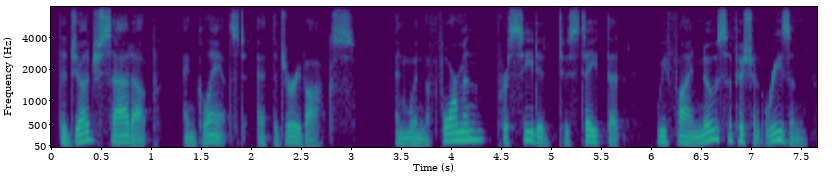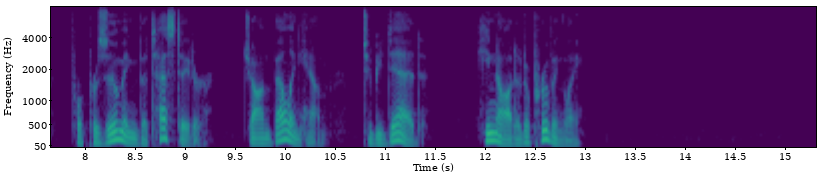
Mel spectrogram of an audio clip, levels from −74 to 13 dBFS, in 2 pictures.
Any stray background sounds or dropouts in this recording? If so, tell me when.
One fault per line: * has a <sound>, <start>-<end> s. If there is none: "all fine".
all fine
